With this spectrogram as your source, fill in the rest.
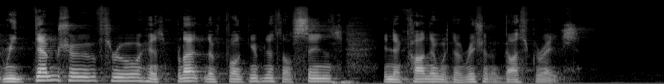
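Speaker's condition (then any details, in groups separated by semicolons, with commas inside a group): Cleft palate; congenital cleft palate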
